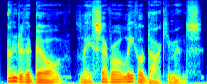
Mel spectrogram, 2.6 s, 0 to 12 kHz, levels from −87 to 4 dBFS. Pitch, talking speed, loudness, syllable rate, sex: 95 Hz, 160 wpm, -17 LUFS, 6.1 syllables/s, male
